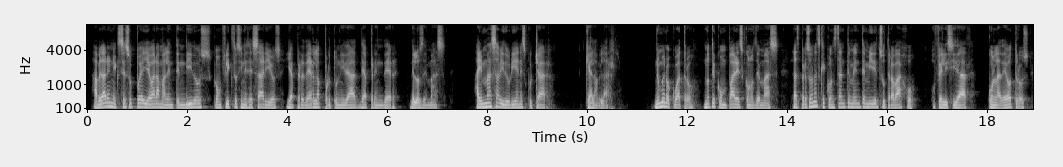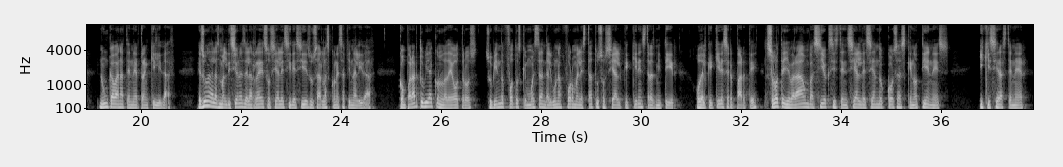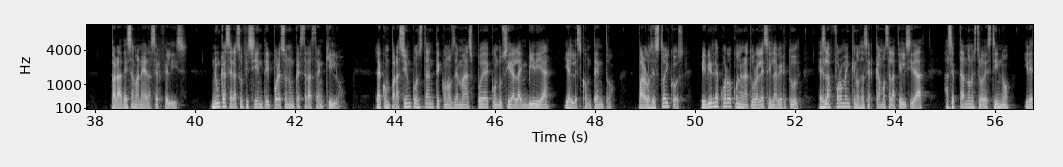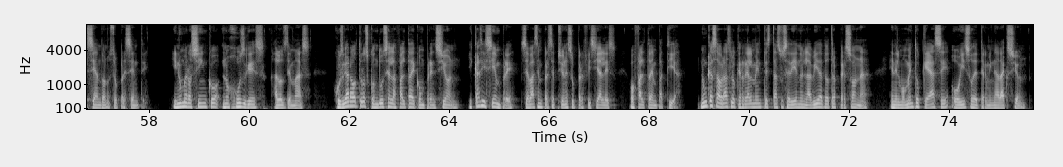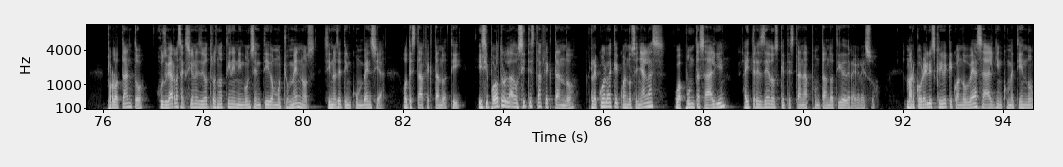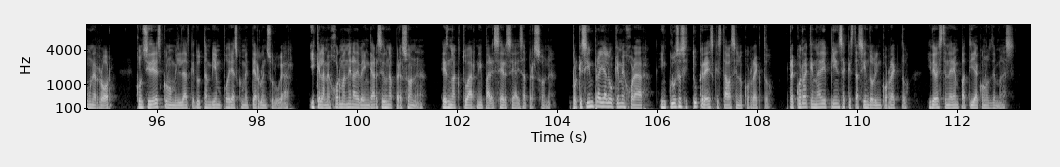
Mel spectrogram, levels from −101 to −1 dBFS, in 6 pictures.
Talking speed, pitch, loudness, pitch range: 180 wpm, 115 Hz, -30 LUFS, 105-130 Hz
